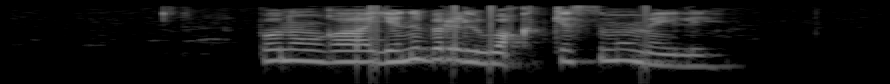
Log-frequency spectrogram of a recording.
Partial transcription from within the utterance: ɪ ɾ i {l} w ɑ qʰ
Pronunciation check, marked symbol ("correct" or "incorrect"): correct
